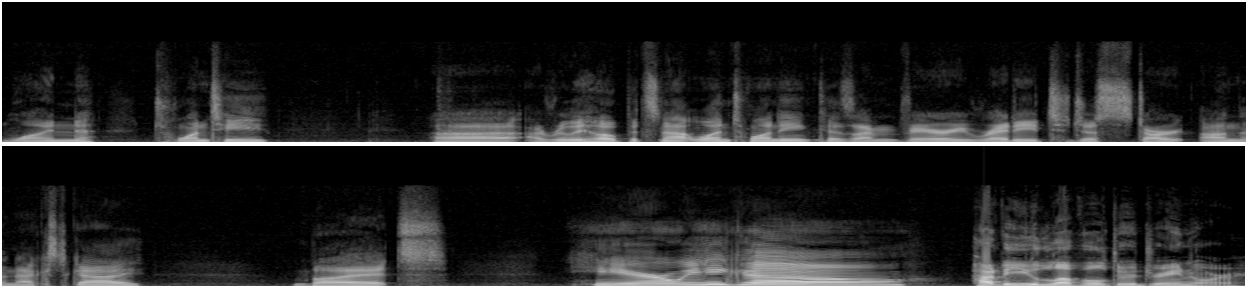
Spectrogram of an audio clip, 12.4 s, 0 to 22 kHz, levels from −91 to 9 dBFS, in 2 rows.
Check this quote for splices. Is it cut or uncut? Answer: uncut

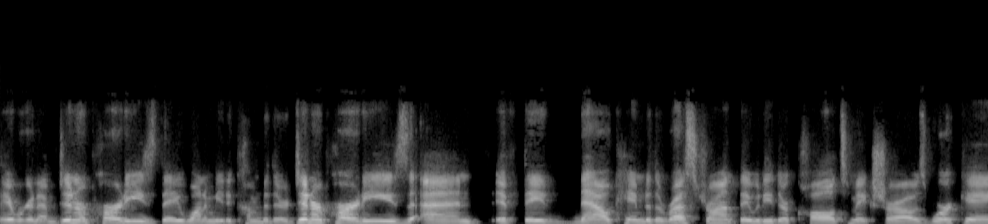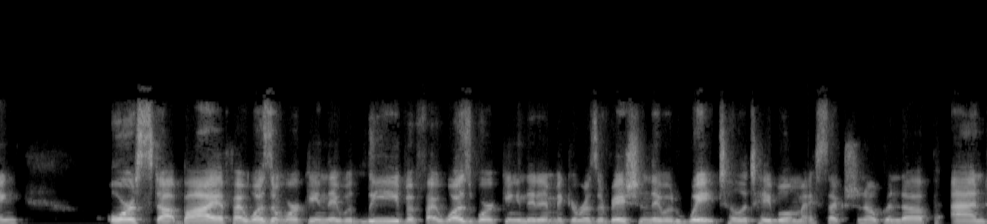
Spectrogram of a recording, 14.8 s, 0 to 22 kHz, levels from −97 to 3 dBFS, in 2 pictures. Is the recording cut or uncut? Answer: uncut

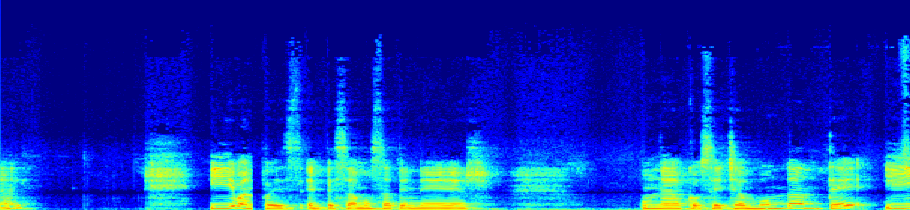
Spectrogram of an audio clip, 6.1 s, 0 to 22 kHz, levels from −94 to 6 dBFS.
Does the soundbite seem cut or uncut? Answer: cut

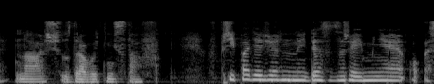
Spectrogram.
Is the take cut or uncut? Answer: uncut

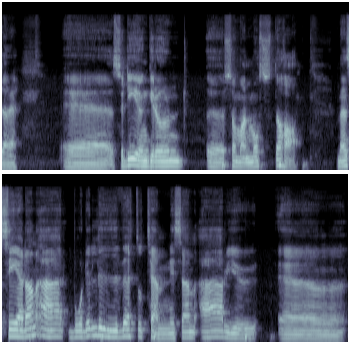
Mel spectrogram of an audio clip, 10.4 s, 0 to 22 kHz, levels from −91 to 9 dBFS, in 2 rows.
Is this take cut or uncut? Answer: uncut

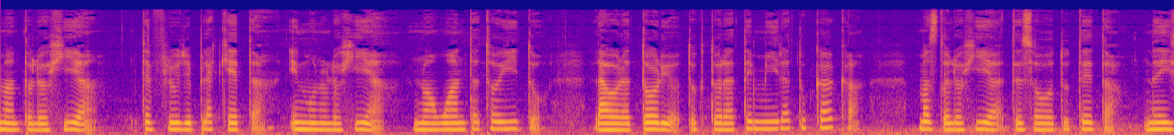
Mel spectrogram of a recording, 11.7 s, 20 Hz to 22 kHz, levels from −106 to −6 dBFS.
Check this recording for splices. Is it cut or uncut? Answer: uncut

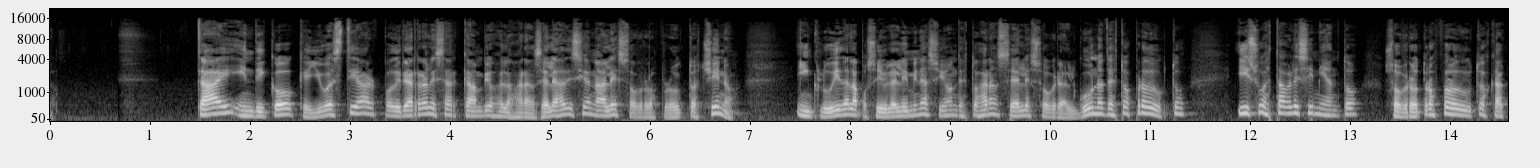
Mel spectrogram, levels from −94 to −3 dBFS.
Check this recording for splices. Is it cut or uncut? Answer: uncut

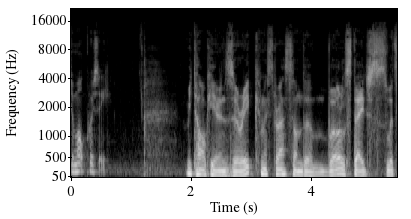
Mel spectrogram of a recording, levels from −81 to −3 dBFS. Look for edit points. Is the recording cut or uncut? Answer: uncut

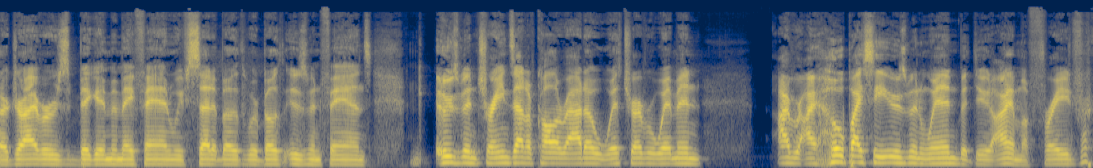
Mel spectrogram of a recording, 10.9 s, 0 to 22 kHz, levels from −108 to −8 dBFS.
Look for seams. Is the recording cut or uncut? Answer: uncut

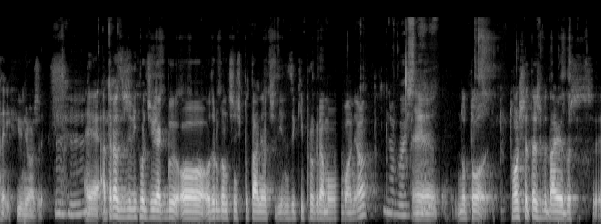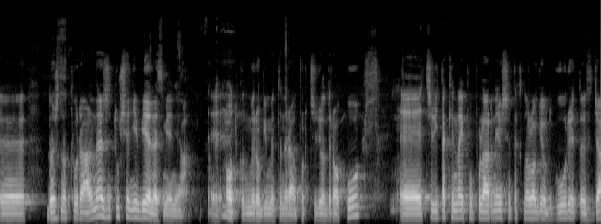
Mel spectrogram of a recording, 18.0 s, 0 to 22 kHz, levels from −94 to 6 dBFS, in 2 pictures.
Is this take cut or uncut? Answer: uncut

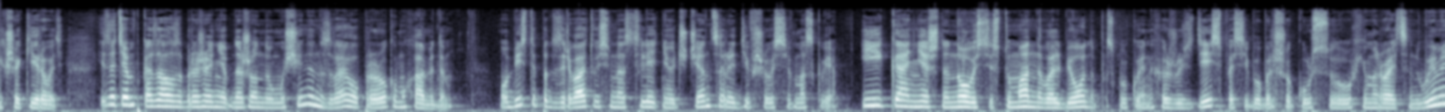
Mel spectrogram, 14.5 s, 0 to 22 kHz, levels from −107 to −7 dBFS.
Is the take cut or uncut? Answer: uncut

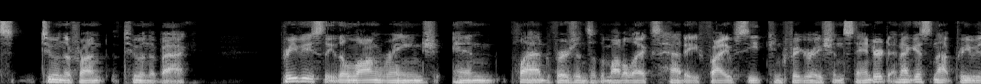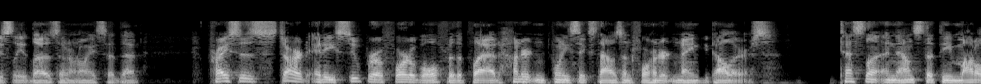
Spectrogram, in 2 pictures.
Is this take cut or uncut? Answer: cut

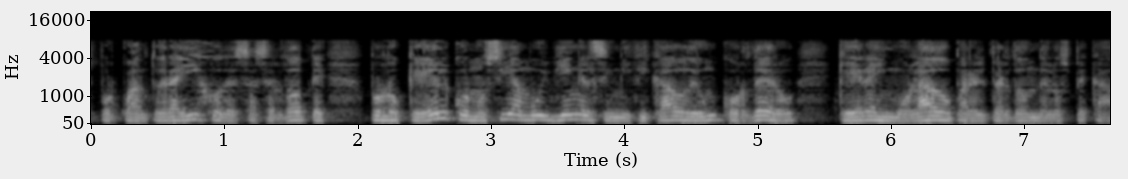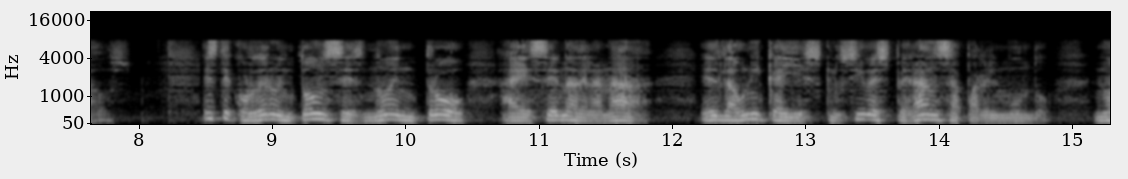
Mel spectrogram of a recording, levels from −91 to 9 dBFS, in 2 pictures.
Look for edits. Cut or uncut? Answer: uncut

